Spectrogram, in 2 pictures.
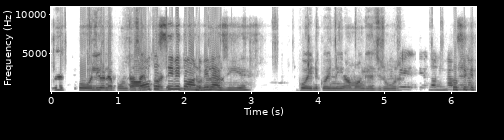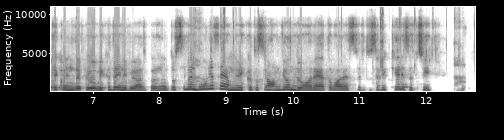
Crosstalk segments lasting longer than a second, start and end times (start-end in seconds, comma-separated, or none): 1.3-2.5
